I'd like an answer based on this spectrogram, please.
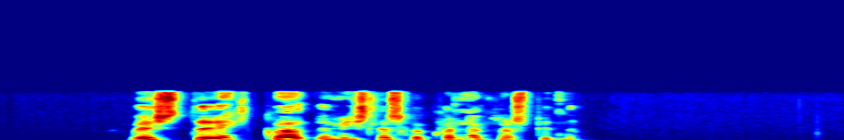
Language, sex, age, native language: Icelandic, female, 50-59, Icelandic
